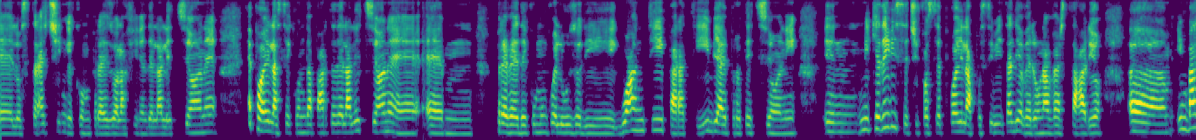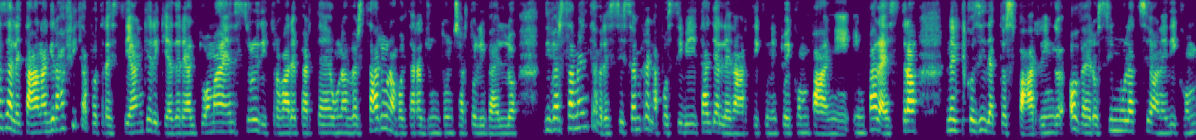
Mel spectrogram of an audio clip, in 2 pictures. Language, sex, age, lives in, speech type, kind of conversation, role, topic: Italian, female, 40-44, Italy, conversation, advice, advisor, Come posso cambiare il mio stile di vita per migliorare la mia salute?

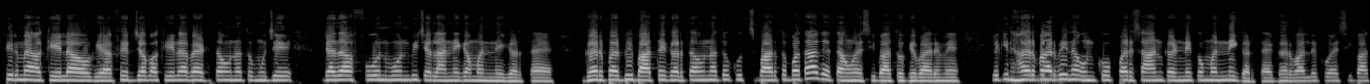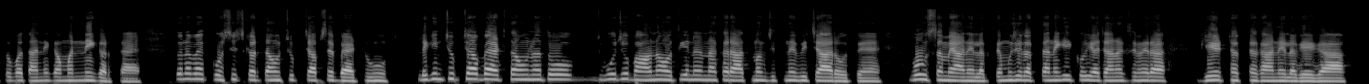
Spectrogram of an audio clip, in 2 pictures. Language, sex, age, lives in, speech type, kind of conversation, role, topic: Hindi, male, 20-24, India, conversation, advice, user, मैं नई जगह पर सुरक्षित और स्थिर महसूस करने के लिए अपनी दिनचर्या कैसे बनाऊँ?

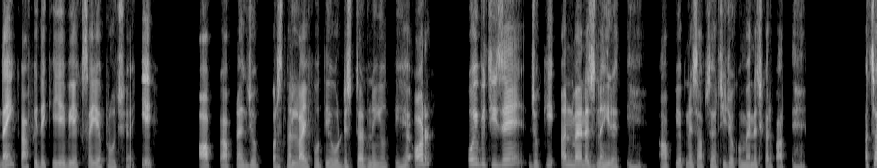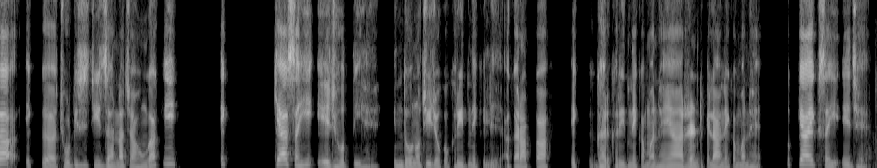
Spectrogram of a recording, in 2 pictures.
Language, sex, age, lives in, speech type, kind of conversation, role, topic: Hindi, male, 20-24, India, conversation, podcast, host, Ghar kharidna ya kiraye par rehna: faisla kaise karein?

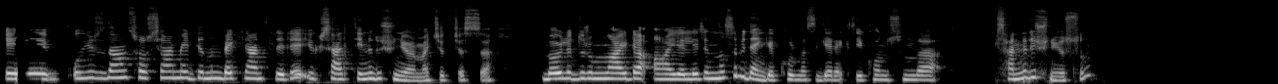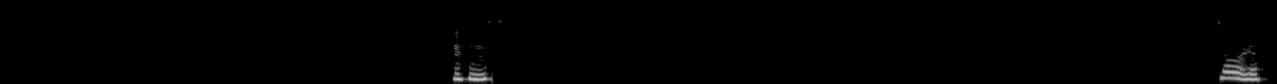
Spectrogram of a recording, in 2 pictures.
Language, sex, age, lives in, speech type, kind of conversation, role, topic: Turkish, female, 25-29, Spain, read, expert-assistant, asker, Farklı kültürlerde aile içi roller ve çocukların söz hakkı nasıl değişiyor?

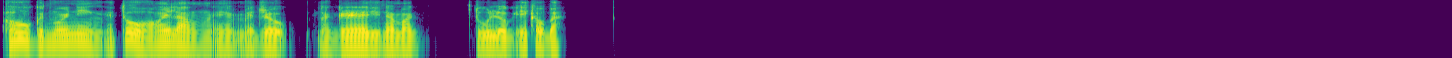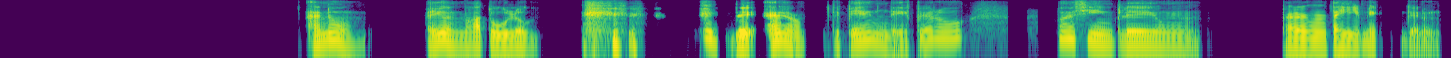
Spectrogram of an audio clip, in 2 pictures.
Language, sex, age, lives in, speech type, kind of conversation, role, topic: Filipino, male, 30-34, Philippines, conversation, unstructured, none, Ano ang mga simpleng bagay na nagpapasaya sa’yo?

